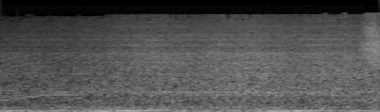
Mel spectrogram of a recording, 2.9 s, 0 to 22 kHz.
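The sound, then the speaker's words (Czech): A tram rumbles past on a track about 20 metres down a slope below a meadow, a steady low roar with a faint metallic whine running through it, holding a constant level throughout with no voices. “Takže jedeli tramvaj, ta tramvajová trak je takových taky 20 metrů možná ze svahu dolů pod tou loukou, tak já ji slyším, ale já jsem u té tramvaje.”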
